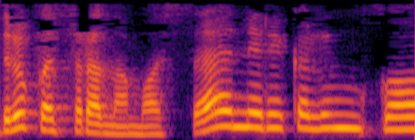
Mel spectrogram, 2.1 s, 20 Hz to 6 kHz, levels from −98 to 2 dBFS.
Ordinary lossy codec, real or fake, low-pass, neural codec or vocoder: MP3, 24 kbps; fake; 5.4 kHz; codec, 16 kHz, 1 kbps, X-Codec, WavLM features, trained on Multilingual LibriSpeech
